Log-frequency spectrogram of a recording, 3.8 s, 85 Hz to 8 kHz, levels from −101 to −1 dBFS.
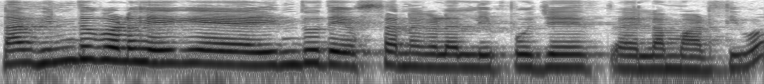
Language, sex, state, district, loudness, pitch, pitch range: Kannada, female, Karnataka, Shimoga, -13 LUFS, 235 Hz, 205-265 Hz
